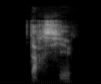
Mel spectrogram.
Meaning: tarsier
- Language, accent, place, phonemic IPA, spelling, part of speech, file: French, France, Lyon, /taʁ.sje/, tarsier, noun, LL-Q150 (fra)-tarsier.wav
